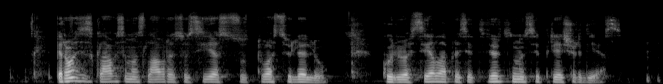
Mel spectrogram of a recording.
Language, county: Lithuanian, Vilnius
